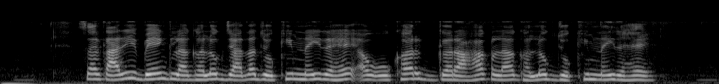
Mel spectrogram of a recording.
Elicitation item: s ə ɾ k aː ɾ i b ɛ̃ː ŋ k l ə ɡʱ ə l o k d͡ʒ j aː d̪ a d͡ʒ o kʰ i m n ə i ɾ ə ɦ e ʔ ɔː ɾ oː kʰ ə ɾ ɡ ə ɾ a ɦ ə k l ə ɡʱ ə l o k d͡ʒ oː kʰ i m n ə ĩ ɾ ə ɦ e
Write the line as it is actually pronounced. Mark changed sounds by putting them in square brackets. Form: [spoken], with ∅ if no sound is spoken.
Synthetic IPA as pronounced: s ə ɾ k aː ɾ i b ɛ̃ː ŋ k l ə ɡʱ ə l o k d͡ʒ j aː d̪ a d͡ʒ o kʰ i m n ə i ɾ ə ɦ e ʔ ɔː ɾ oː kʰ ə ɾ ɡ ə ɾ a ɦ ə k l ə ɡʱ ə l o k d͡ʒ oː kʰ i m n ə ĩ ɾ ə ɦ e

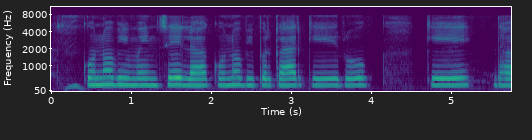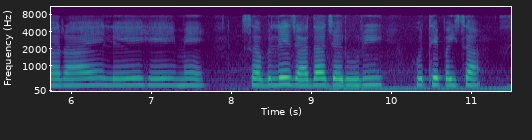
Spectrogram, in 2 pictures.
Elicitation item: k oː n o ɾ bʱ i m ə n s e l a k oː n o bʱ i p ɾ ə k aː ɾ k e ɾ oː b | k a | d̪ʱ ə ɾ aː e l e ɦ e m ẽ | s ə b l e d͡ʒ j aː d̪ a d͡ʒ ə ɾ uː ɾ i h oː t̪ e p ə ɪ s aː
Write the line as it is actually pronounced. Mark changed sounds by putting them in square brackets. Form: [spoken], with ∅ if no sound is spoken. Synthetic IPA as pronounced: k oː n o [∅] bʱ i m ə n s e l a k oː n o bʱ i p ɾ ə k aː ɾ k e ɾ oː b | k [e] | d̪ʱ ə ɾ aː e l e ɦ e m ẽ | s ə b l e d͡ʒ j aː d̪ a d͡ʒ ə ɾ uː ɾ i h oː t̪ e p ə ɪ s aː

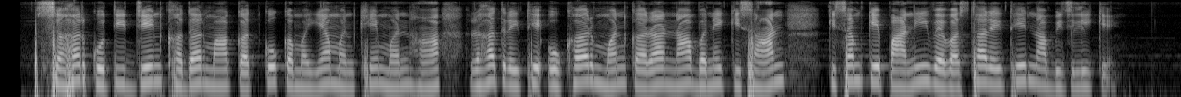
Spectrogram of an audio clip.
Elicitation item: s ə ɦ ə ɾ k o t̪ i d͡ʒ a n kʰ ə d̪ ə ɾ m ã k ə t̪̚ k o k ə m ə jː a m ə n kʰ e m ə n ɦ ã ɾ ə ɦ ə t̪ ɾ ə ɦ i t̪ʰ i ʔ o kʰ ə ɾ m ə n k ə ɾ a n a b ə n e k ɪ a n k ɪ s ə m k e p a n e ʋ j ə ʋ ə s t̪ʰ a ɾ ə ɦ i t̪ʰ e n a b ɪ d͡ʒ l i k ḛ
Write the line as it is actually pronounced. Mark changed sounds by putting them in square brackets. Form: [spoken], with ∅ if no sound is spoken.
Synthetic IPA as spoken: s ə ɦ ə ɾ k o t̪ i d͡ʒ [e] n kʰ ə d̪ ə ɾ m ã k ə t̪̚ k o k ə m ə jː a m ə n kʰ e m ə n ɦ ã ɾ ə ɦ ə t̪ ɾ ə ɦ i t̪ʰ [e] ʔ o kʰ ə ɾ m ə n k ə ɾ a n a b ə n e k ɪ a n k ɪ s ə m k e p a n [i] ʋ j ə ʋ ə s t̪ʰ a ɾ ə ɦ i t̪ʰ e n a b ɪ d͡ʒ l i k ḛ

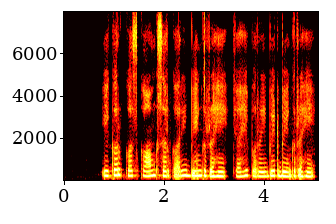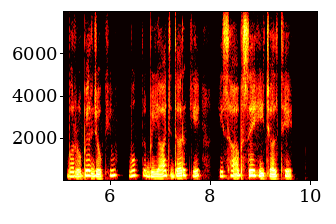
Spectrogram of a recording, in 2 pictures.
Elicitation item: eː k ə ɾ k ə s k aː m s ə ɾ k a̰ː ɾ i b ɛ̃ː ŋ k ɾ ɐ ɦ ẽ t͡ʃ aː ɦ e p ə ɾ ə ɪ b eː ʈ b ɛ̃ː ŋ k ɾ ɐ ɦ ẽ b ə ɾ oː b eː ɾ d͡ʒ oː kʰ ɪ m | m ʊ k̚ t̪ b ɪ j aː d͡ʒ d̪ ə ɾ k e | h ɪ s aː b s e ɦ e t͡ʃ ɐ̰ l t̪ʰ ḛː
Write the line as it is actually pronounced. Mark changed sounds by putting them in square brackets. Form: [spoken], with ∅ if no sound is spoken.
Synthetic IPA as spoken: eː k ə ɾ k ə s k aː m s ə ɾ k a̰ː ɾ i b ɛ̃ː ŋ k ɾ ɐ ɦ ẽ t͡ʃ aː ɦ e p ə ɾ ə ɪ b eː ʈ b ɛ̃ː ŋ k ɾ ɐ ɦ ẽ b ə ɾ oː b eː ɾ d͡ʒ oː kʰ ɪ m | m ʊ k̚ t̪ b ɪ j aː d͡ʒ d̪ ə ɾ k e | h ɪ s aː b s e ɦ [i] t͡ʃ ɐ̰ l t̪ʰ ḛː

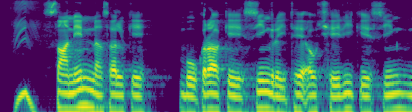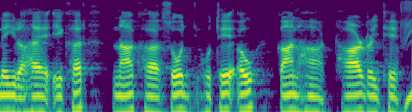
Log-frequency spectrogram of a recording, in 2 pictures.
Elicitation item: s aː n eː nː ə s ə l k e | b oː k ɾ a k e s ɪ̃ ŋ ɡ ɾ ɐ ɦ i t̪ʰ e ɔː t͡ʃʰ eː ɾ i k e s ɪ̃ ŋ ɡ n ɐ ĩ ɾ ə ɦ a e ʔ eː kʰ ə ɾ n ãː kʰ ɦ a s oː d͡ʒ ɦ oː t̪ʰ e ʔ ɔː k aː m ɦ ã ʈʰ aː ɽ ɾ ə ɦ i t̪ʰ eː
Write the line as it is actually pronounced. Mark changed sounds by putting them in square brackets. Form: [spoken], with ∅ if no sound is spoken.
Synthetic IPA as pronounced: s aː n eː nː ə s ə l k e | b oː k ɾ a k e s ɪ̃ ŋ ɡ ɾ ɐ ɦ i t̪ʰ e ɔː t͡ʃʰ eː ɾ i k e s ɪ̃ ŋ ɡ n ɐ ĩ ɾ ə ɦ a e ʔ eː kʰ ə ɾ n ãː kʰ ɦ a s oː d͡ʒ ɦ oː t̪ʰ e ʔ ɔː k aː [n] ɦ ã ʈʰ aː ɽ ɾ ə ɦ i t̪ʰ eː

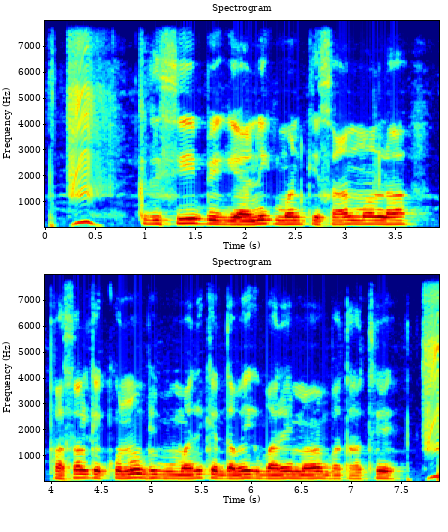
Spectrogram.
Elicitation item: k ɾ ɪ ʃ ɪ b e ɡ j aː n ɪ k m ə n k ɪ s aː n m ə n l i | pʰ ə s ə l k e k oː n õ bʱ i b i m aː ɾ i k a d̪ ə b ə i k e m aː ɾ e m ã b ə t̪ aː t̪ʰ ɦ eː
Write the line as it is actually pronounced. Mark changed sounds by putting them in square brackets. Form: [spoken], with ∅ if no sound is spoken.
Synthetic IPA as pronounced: k ɾ ɪ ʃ [i] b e ɡ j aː n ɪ k m ə n k ɪ s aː n m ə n l [a] | pʰ ə s ə l k e k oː n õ bʱ i b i m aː ɾ i k [e] d̪ ə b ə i k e [b] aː ɾ e m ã b ə t̪ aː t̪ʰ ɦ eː

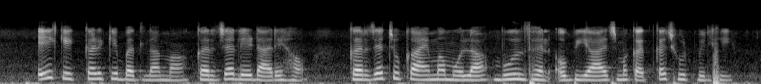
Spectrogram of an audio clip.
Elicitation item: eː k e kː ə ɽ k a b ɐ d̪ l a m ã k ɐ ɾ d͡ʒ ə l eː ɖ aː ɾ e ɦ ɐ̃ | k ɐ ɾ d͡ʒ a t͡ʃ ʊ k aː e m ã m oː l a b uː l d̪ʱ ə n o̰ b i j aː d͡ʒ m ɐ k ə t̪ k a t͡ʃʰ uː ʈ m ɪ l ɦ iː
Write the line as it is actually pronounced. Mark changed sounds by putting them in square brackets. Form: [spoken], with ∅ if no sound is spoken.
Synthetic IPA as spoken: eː k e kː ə ɽ k [e] b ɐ d̪ l a m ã k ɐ ɾ d͡ʒ [a] l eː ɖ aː ɾ e ɦ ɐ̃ | k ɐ ɾ d͡ʒ a t͡ʃ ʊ k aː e m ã m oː l a b uː l d̪ʱ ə n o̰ b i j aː d͡ʒ m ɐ k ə t̪ k a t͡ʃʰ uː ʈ m ɪ l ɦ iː

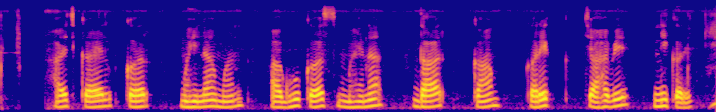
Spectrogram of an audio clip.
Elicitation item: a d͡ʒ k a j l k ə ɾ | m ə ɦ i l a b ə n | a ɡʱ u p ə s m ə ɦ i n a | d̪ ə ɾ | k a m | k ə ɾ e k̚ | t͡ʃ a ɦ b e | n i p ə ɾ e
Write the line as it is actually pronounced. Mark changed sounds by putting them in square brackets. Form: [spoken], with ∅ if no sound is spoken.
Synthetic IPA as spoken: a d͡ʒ k a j l k ə ɾ | m ə ɦ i l a [m] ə n | a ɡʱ u [k] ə s m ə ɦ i n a | d̪ [a] ɾ | k a m | k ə ɾ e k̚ | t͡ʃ a ɦ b e | n i [k] ə ɾ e

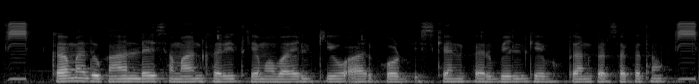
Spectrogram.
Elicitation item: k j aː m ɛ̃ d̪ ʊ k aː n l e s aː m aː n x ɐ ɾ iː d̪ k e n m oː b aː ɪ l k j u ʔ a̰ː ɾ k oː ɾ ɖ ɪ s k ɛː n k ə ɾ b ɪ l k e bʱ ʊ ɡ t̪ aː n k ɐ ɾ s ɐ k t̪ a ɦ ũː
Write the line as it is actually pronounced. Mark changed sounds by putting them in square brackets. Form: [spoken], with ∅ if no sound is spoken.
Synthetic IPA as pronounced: k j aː m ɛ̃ d̪ ʊ k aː n l e s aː m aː n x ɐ ɾ iː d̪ k e [∅] m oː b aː ɪ l k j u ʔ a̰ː ɾ k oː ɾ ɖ ɪ s k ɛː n k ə ɾ b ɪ l k e bʱ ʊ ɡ t̪ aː n k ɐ ɾ s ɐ k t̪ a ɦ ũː

